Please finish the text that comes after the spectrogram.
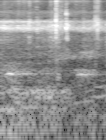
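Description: Pigeons coo softly at a middle distance in an outdoor loft setting, giving a few brief low calls over faint background hiss.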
